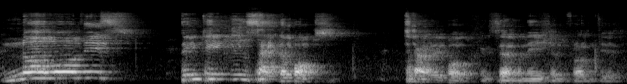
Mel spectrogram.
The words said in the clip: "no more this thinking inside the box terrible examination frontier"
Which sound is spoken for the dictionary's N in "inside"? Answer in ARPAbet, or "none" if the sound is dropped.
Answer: N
